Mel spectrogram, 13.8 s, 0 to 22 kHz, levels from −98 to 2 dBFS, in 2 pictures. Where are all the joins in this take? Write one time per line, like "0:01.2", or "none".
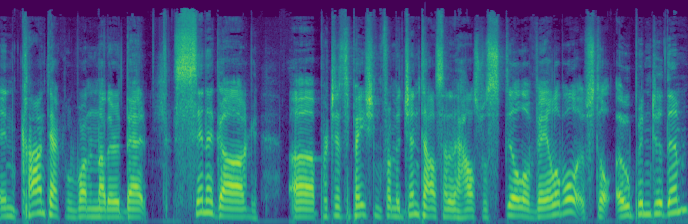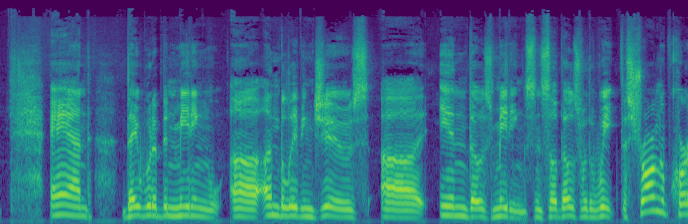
none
